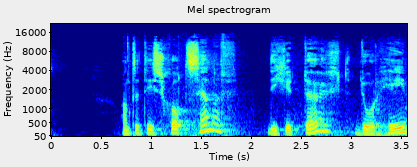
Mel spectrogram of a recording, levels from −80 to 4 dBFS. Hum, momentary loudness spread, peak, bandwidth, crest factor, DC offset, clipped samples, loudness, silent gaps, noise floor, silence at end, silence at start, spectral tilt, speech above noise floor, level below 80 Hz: none; 15 LU; -4 dBFS; 16.5 kHz; 22 dB; under 0.1%; under 0.1%; -24 LUFS; none; -65 dBFS; 0 s; 0.7 s; -3 dB/octave; 39 dB; -58 dBFS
